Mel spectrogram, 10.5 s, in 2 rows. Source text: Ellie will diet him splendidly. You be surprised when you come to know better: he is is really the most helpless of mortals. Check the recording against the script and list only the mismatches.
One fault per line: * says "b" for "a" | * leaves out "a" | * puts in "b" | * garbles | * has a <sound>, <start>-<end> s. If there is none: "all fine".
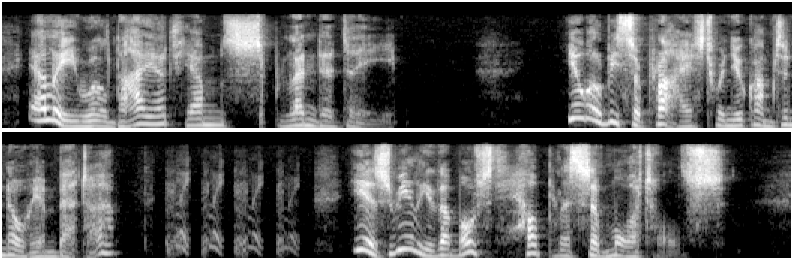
* puts in "will"
* puts in "him"
* has a laugh, 6.4-7.3 s
* leaves out "is"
